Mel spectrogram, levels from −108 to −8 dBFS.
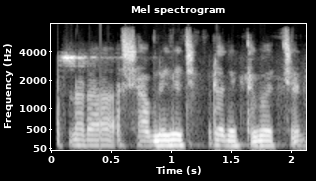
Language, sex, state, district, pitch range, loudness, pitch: Bengali, male, West Bengal, Dakshin Dinajpur, 115-125 Hz, -13 LUFS, 120 Hz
